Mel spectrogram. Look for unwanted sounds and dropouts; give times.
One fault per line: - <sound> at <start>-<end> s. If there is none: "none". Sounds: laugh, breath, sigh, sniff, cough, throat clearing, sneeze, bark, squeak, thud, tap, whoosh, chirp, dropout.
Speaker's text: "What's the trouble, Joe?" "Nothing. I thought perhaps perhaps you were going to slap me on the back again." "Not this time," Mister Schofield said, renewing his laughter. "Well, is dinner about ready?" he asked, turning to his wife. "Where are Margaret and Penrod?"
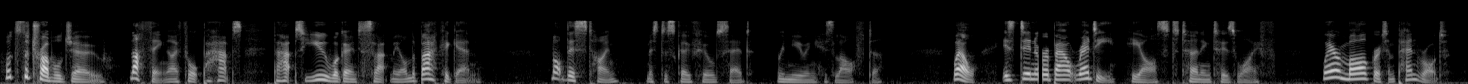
- dropout at 10.4-10.4 s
